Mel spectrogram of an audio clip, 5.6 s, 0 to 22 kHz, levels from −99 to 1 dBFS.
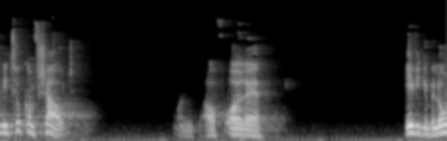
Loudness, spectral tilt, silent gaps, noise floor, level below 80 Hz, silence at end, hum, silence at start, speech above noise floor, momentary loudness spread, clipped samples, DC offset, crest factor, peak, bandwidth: -24 LUFS; -6.5 dB/octave; none; -69 dBFS; -62 dBFS; 0 s; none; 0 s; 47 dB; 17 LU; under 0.1%; under 0.1%; 20 dB; -6 dBFS; 13 kHz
